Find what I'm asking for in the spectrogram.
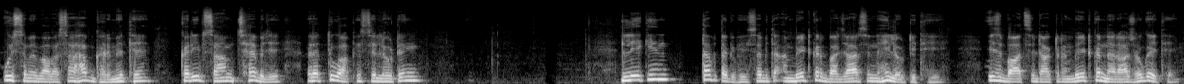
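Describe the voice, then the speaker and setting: A man's voice: on the high side, dark tone, breathy edge. A man narrating a scripted story in a dramatic storytelling style. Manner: acts out quoted dialogue within the narration.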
